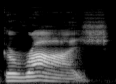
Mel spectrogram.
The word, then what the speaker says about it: garage: We often see if a word comes from French, it will have the French stress at the end of the syllable, garage, garage. And then a lot of British English speakers say garage. So it's a different sound. I say we can see and they say ah, so garage, garage.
